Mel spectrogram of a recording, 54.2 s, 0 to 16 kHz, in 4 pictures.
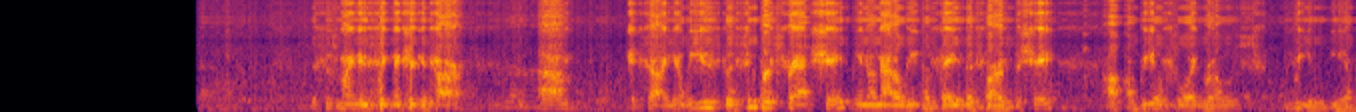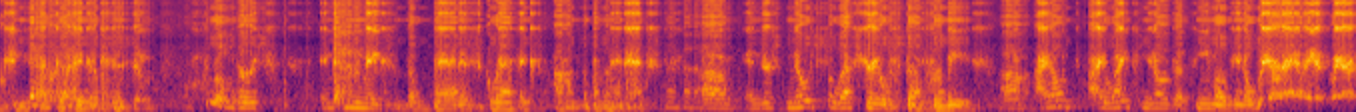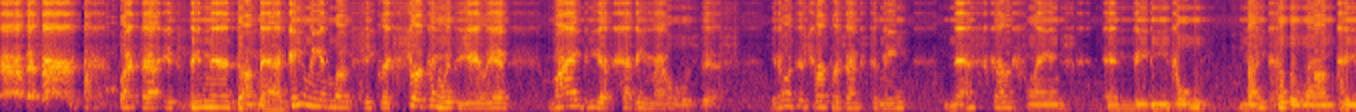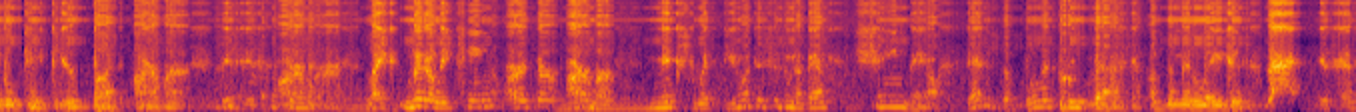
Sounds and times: Speech: 0:03.1 - 0:54.2.

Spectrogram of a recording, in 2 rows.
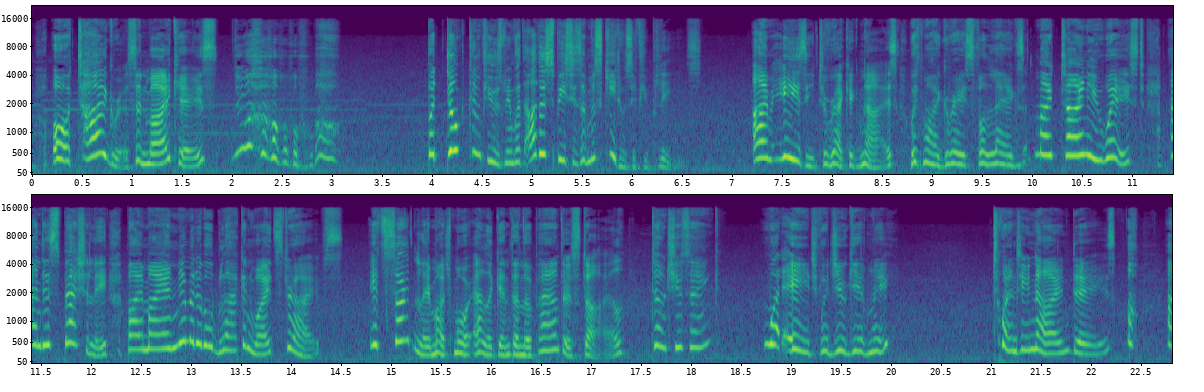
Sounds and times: Speech: 0:00.0 - 0:03.1, 0:04.0 - 0:20.0, 0:21.0 - 0:22.8.

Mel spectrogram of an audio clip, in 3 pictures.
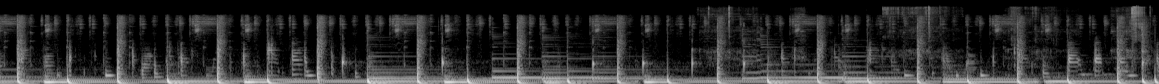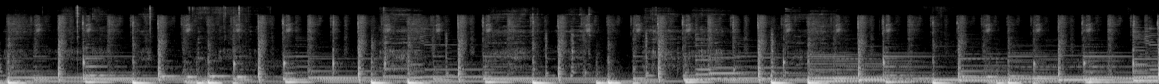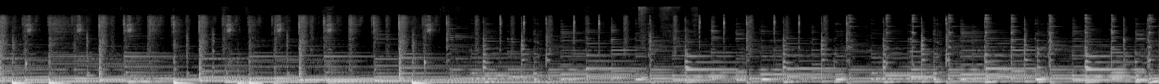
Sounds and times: Music: 0:00.0 - 0:34.7.

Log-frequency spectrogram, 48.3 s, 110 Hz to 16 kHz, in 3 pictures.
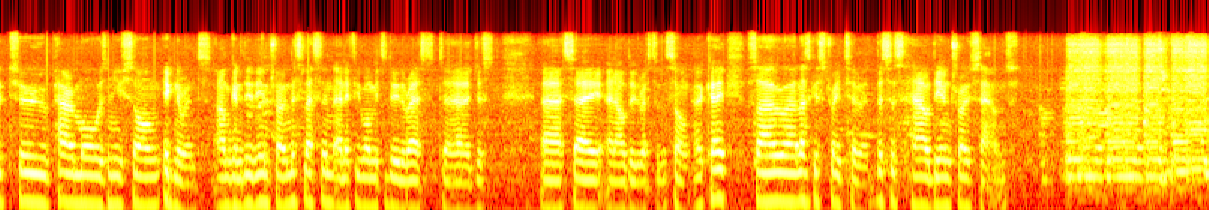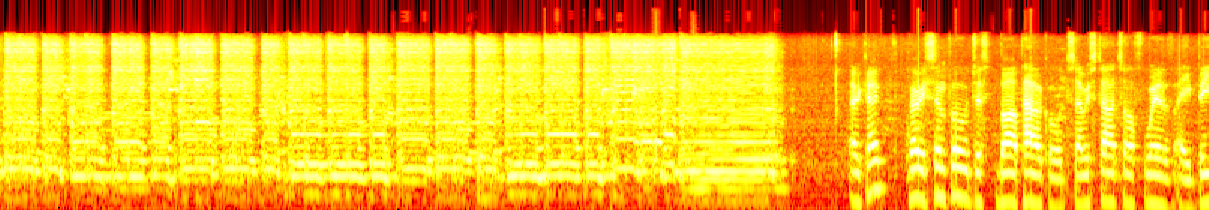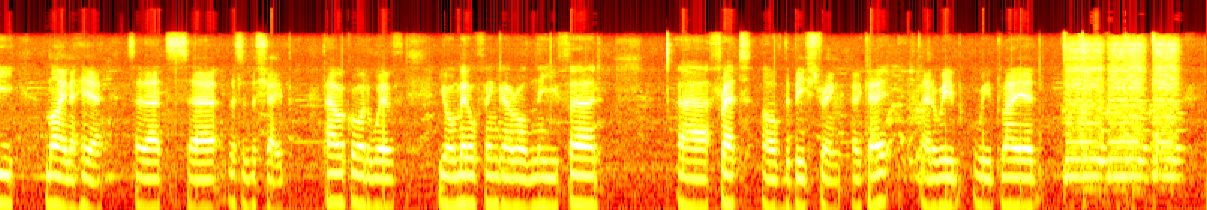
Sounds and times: Speech: 0:00.0 - 0:06.6, 0:07.2 - 0:14.8, 0:27.3 - 0:40.3, 0:41.2 - 0:48.1
Electric guitar: 0:13.9 - 0:27.4, 0:46.4 - 0:48.3.

